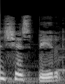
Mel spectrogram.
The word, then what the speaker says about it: Shakespeare: Con permiso del Mango de Lepanto, que celebra la misma efeméride, 2016 es también el año de Shakespeare. – William Shakespeare, los entendidos pronuncian Shakespeare, nació en Stratford-upon-Avon, una pequeña población situada en el condado de Warwickshire, a unos 160 kilómetros al norte de Londres.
